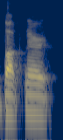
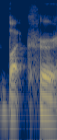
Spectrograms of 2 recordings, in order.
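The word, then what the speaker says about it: Butker: he's on the Chiefs or bucker bucker is how you say it my bad uh but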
